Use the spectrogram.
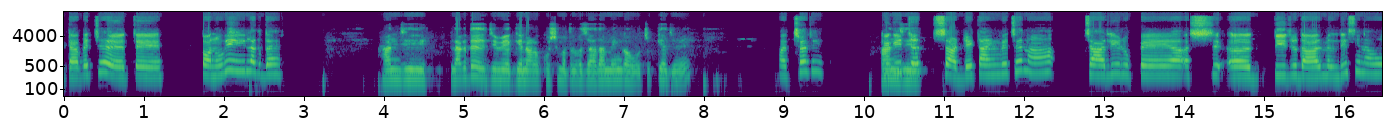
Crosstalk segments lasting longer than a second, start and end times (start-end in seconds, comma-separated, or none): none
